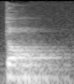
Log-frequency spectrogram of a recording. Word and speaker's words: temps: No se pronuncia la P al final ni la S. Temps, sonido nasal en.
